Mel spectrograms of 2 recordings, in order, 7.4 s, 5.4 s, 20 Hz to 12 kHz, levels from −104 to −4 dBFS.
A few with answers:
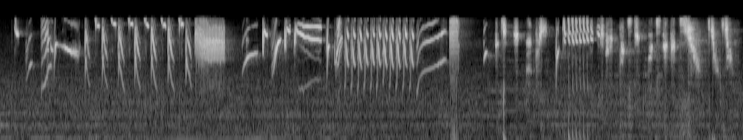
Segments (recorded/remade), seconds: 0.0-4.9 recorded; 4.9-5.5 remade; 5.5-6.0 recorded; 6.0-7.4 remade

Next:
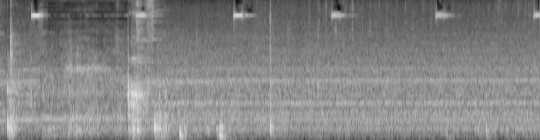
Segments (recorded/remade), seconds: 0.0-0.4 recorded; 0.4-1.3 remade; 1.3-5.4 recorded

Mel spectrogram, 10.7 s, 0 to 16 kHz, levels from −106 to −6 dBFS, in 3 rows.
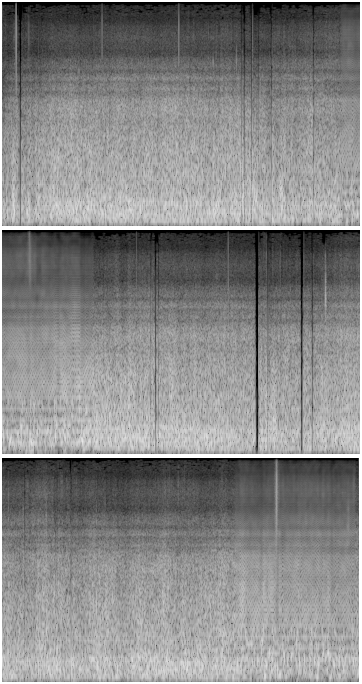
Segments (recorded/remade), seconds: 0.0-3.4 recorded; 3.4-4.5 remade; 4.5-9.5 recorded; 9.5-10.7 remade

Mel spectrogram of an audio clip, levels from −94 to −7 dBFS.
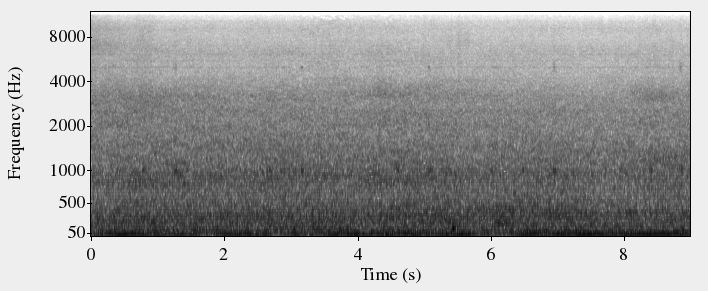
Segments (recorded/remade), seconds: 0.0-3.1 remade; 3.1-4.0 recorded; 4.0-4.4 remade; 4.4-5.1 recorded; 5.1-9.0 remade

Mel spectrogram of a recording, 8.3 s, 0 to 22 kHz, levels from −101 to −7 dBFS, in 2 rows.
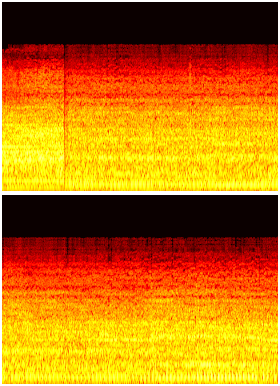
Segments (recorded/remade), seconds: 0.0-0.9 recorded; 0.9-1.5 remade; 1.5-1.9 recorded; 1.9-2.8 remade; 2.8-3.4 recorded; 3.4-5.7 remade; 5.7-8.3 recorded

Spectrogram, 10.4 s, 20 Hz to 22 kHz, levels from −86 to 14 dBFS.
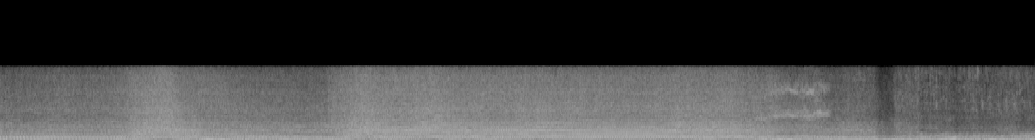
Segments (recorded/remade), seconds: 0.0-10.4 remade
